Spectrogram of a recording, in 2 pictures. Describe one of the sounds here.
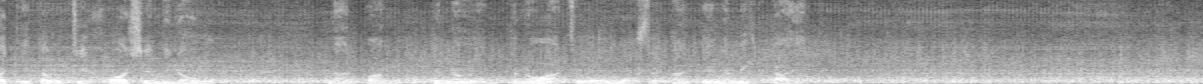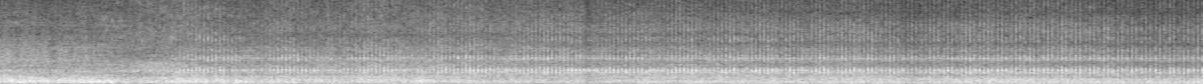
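An all-terrain vehicle engine runs steadily as it rides along.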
